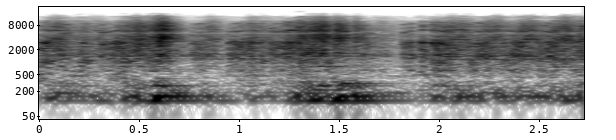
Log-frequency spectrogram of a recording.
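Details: 2005 Ford F250 6.0 Powerstroke diesel, 150k miles: idle surges and dips unevenly, a rough idle and start; the FICM read about 20 V or lower against a normal 48 V, a failing fuel injection control module.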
